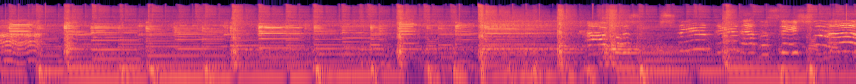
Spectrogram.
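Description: A live blues band playing an instrumental stretch: electric guitar over electric bass and drums, with a heavy beat about once a second.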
